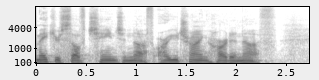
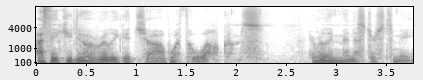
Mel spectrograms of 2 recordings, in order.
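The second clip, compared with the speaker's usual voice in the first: low, quiet grisly voice, gruffly worn but not gravelly; 5 semitones lower, 6 dB quieter than usual. Speaker quoting a man he drove from the airport to the hotel, grisly voice. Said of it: "in his grisly voice".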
